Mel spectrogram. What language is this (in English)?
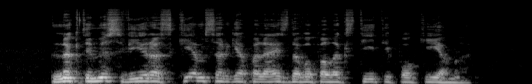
Lithuanian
